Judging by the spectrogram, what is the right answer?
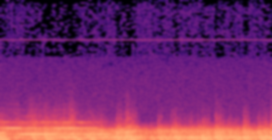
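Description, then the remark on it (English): A steady, loud rumble of a moving train fills the scene, a dense continuous roar with faint high tonal whines riding on top, no voices present. “I'm asking you nicely, why am I on this train with you?”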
